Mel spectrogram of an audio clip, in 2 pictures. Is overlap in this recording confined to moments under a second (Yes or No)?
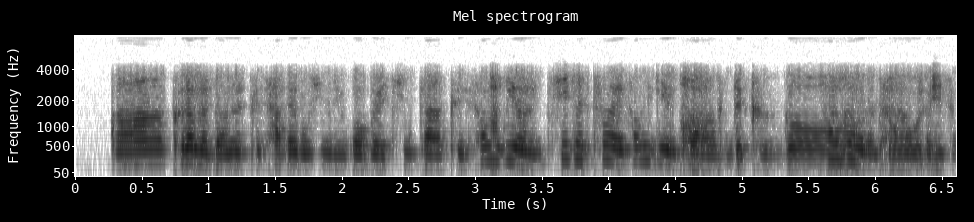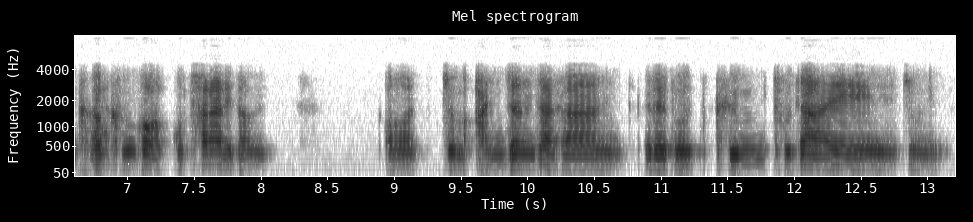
No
